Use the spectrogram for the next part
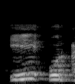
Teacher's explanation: कंठ से भी बोले जाएंगे और तालु से भी, दोनों साथ में, कंठ और तालु दोनों का प्रयोग होगा ए बोलने में और ऐ बोलने में।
